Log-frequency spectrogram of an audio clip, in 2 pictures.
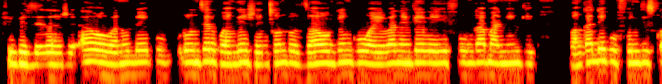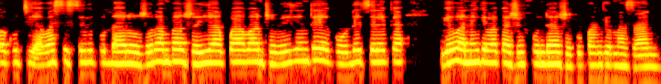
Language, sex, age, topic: Ndau, female, 36-49, health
